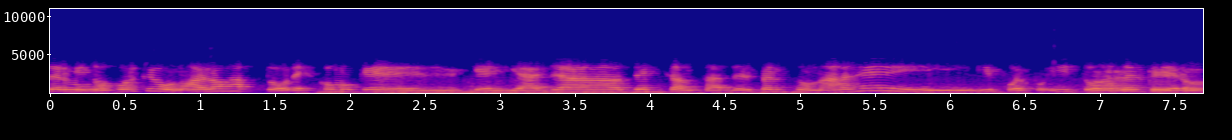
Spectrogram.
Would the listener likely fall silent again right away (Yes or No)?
No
